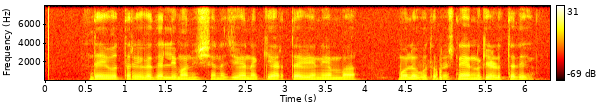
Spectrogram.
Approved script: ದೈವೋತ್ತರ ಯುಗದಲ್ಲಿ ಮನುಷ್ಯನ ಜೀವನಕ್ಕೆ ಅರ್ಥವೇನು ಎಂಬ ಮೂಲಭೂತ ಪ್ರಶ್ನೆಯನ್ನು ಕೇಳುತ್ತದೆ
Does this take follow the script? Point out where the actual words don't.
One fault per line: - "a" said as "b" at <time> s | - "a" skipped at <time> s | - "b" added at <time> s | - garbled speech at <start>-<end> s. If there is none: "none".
none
